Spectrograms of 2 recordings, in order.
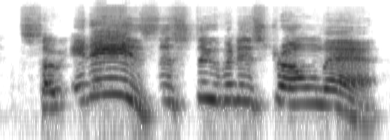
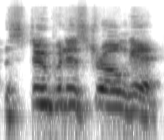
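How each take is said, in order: First: "it is" high, slow and stretched; emphatic confirmation. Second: Said in the usual way. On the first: Real, not acted. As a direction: draw out "stupid is strong" higher, emphatically.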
